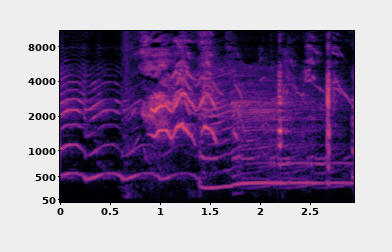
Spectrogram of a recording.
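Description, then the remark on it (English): A person imitates whale song into a megaphone with an echo sound effect: a long, wavering tonal moan that swoops up and down in pitch, rich in harmonics, then settles into a steady drawn-out hum with a couple of faint clicks. “But what I also found out is I can do whale noise into it.”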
